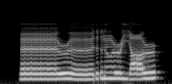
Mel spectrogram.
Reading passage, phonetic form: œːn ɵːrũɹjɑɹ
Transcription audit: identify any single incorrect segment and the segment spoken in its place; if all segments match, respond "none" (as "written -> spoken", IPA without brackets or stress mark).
n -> ɹ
